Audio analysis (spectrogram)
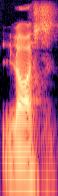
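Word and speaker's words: Lösch: ठीक है, ये है LOSCH लॉस। ठीक है, इसको लॉस कहते हैं, प्रोनाउंस करते हैं।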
